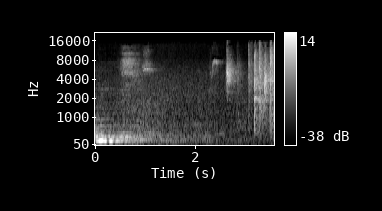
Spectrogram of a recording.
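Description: A guitar chord rings out in a room and slowly fades.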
